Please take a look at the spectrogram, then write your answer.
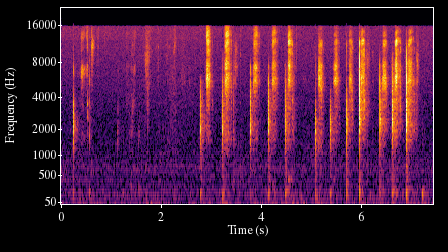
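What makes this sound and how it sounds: A hand writes words with a white chalk stick on a large, flat, dark painted blackboard with a solid surface. A few faint scratches give way, after the first few seconds, to a steady run of short, bright scratching and tapping strokes. Each stroke is crisp and dies away almost instantly.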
